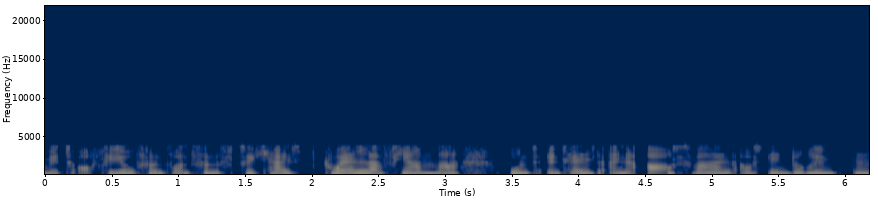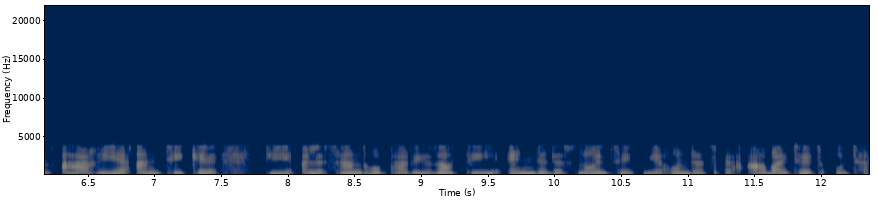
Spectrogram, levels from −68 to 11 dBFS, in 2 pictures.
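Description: Speech clip, and the whole thing has gone through the iLBC codec. Nothing above 4 kHz survives, and the voice has that slightly rough, synthetic edge, fairly obvious here. The character points to the 30 ms frame mode at around 13.3 kbps. Then there are lost iLBC frames from 4.55 to 4.81 s, between "und enthält eine" and "aus den berühmten". About 150 ms of audio goes missing, spread over roughly 240 ms, which fits five dropped 30 ms frames. The longest gap runs around a tenth of a second. The decoder fills each hole by repeating the last pitch cycle with some noise mixed in, so you hear a brief buzzy, held vowel. Because each frame decodes on its own, the sound snaps back right away.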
